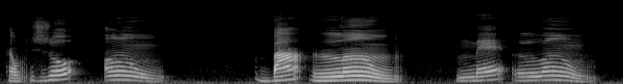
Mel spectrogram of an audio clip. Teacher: ela dá um som nasal que é o som sai tanto pela boca quanto pelo nariz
